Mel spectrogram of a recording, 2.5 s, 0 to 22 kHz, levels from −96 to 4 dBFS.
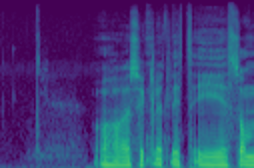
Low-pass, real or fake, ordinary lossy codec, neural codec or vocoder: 19.8 kHz; real; none; none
